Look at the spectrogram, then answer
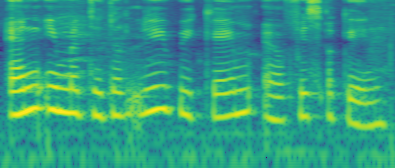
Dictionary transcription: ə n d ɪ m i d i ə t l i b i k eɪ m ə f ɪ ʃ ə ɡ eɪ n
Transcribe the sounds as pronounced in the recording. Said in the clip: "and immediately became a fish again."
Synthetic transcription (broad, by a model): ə n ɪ m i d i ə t l i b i k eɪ m ə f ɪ s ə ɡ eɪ n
